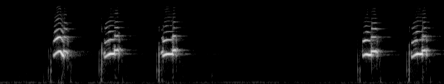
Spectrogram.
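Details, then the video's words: Yellow-billed toucan in a forest, giving short croaking, harmonic-rich notes: three in quick succession about half a second apart, a pause of nearly two seconds, then two more. No other sounds. "Canto do Tucano-de-bico-amarelo: Som de um tucano na floresta"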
